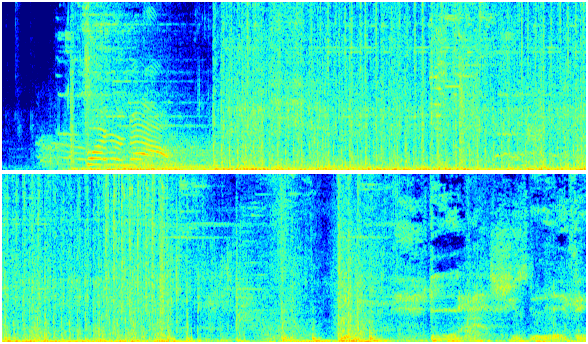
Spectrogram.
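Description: Gunfire in the video game Deadlock, a dense stream of shots and impacts running loud and continuous through the fight, with voices talking over it and a few sharp bursts near the end.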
